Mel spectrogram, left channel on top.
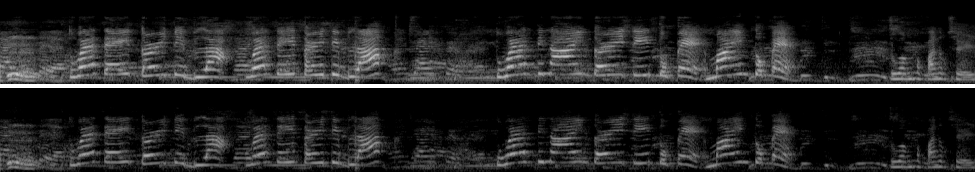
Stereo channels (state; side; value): quieter; right; 9.3 dB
